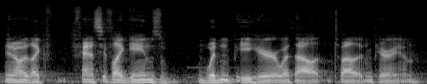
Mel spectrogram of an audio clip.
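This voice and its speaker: A man on a game company's staff speaking in a documentary interview, telling stories with animated enthusiasm. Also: low voice, normal speed, faint music behind.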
